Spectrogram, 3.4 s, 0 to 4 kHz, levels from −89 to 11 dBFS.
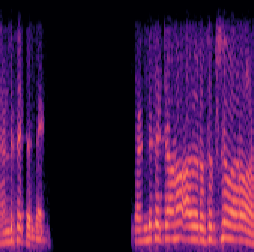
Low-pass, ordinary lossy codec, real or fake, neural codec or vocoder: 3.6 kHz; Opus, 64 kbps; real; none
